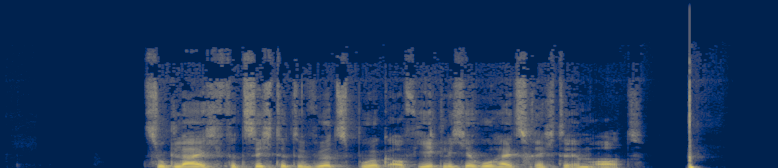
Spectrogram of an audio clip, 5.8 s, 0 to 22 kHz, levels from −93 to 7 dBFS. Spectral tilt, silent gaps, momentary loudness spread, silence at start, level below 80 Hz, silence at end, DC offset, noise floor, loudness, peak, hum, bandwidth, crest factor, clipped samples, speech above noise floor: -6 dB/octave; none; 9 LU; 1.1 s; -48 dBFS; 0.6 s; under 0.1%; -84 dBFS; -20 LUFS; 0 dBFS; none; 16 kHz; 20 dB; under 0.1%; 65 dB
